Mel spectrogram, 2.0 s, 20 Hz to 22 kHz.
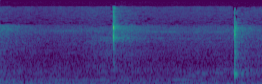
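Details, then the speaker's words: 2016 Bajaj Pulsar RS200 that had been dead, with the starter, fuel pump and ECU light not working and a suspected wiring-joint fault: after ignition on, two crisp relay clicks about a second apart, the starter and fuel pump relays working again. "देखो relay की आवाज़ आ रही है, दोनों relay काम कर रही है, सेल्फ की भी और फ्यूल पम्प की भी।"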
